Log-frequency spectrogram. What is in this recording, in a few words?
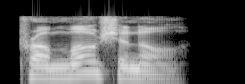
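"promotional", English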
